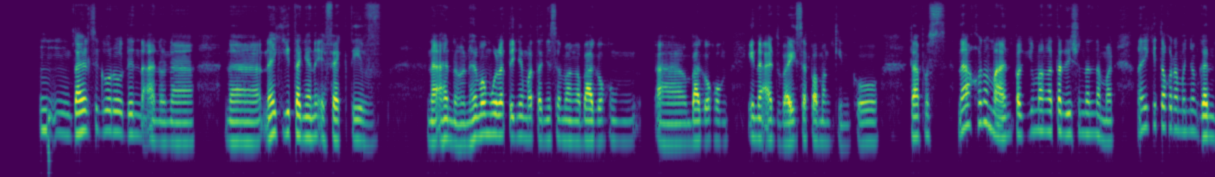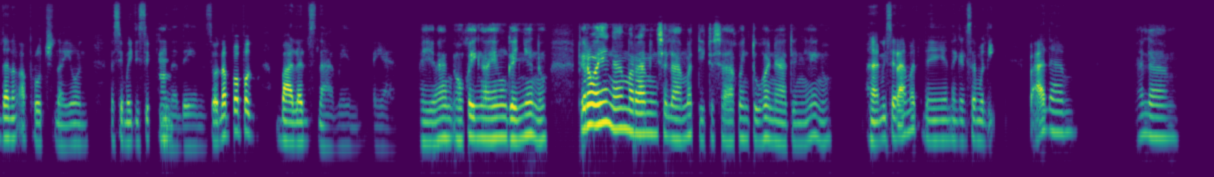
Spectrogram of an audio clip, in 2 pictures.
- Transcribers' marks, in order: tapping; in English: "effective"; in English: "ina-advice"; in English: "napapag-balance"
- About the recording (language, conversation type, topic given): Filipino, podcast, Paano mo tinitimbang ang opinyon ng pamilya laban sa sarili mong gusto?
